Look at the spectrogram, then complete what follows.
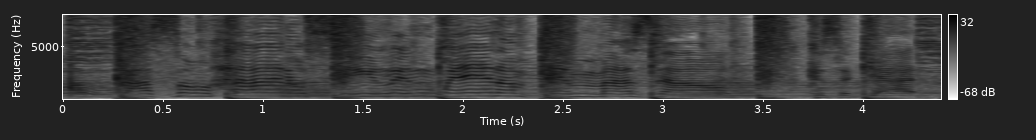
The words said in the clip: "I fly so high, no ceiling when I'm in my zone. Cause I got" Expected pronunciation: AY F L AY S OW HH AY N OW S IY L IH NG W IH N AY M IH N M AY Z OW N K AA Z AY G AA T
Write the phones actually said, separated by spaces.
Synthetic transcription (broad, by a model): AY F AY S OW HH AY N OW S IY L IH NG W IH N AY M IH N M AY Z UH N K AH Z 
